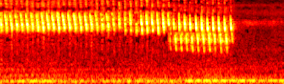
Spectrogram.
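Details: A Belgian canary delivers a rapid, rattling high trill that steps down in pitch partway through before stopping abruptly.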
